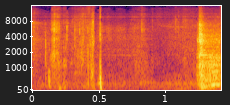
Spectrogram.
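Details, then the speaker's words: New Holland L783 skid steer, hard-start diesel, cranked with starting fluid sprayed past the air filter: a few sharp clacks, then a rough roar as it tries to catch but fails; crank no start with abnormal noise. "She's trying. I don't necessarily like that noise it made though, so we'll see."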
